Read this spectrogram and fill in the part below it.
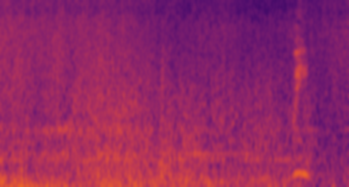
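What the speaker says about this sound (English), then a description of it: "I'm trapped in a storm?" Thunderstorm in the video game Life is Strange: loud, continuous roaring rumble of thunder with wind and rain noise, easing slightly toward the end, with a faint brief vocal sound near the close.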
